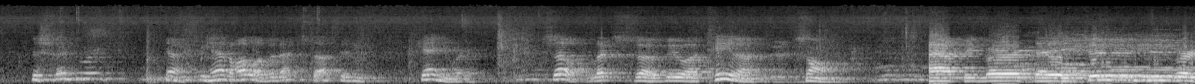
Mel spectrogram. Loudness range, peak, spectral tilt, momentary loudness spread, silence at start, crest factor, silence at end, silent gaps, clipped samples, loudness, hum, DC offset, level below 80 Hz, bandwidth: 8 LU; 0 dBFS; -6 dB/octave; 17 LU; 0 s; 12 dB; 0 s; none; under 0.1%; -13 LUFS; none; under 0.1%; -50 dBFS; 17 kHz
